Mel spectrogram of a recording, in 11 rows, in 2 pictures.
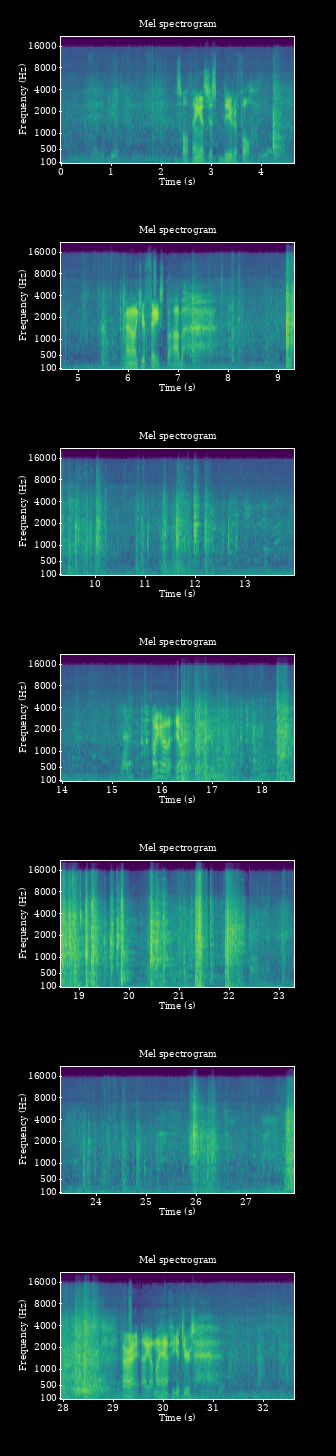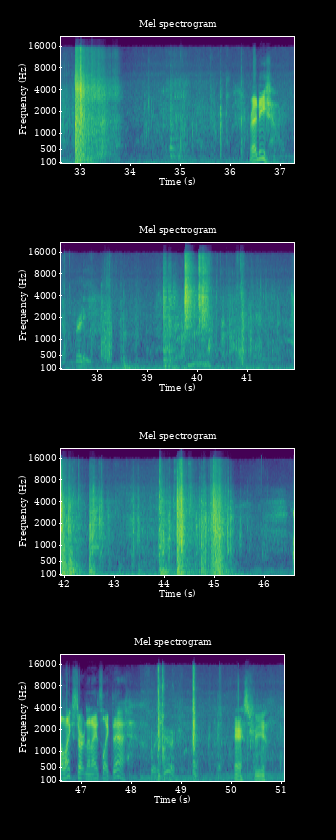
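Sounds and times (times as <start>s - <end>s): scrap metal clanking and knocking: 9.0s - 12.9s, 15.5s - 23.1s, 27.4s - 29.2s, 32.9s - 33.9s, 38.5s - 45.9s.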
